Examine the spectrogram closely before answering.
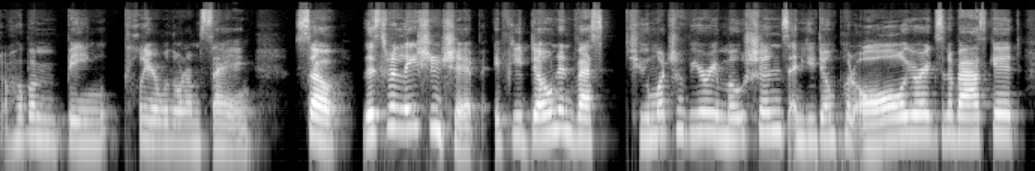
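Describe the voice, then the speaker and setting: A woman hosting a live-stream tarot Q&A, her voice starting to go hoarse, who rambles as she gives advice straight to her viewers. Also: mid-range voice. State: voice going hoarse. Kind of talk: live-stream spiritual Q&A, answering chat questions.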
